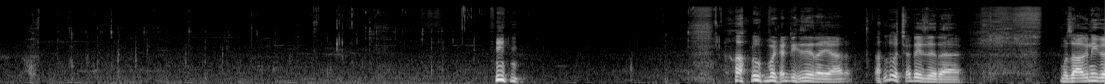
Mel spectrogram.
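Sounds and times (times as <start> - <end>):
man chewing food: 0.0 - 5.5.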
